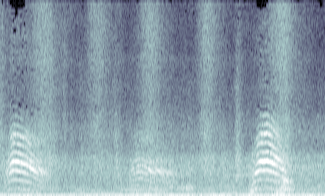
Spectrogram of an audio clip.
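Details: Kitten being fed gives three arched meows, the first and last loud and bright, the middle one softer and shorter, roughly a second and a half apart, against a steady low background hum.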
